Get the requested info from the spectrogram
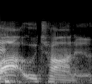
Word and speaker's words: Fa'utanu: Troy Fa'utanu, I believe. – Perfect. You did Fa'utanu. Fa'utanu. Yep. You just have to be slow and pronounce every vowel.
